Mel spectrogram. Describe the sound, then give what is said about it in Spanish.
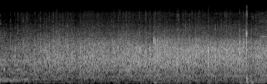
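Steady applause from a church audience clapping for Christ, a dense wash of many hands clapping at a constant level for a few seconds, with a faint murmur of voices underneath. “Dele un aplauso a Cristo, amado hermano.”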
